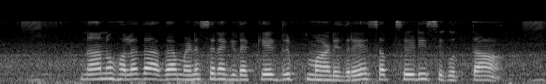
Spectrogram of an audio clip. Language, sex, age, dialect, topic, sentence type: Kannada, female, 31-35, Central, agriculture, question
